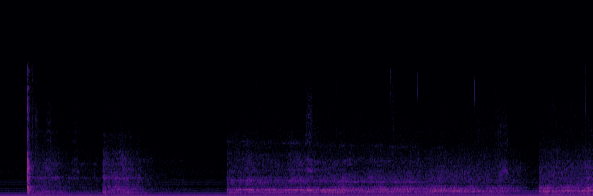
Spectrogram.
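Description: A plane's steady, droning engine roar with a low tonal hum and broad rushing noise, holding fairly even in loudness for several seconds with a few abrupt shifts in texture, and no voices.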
